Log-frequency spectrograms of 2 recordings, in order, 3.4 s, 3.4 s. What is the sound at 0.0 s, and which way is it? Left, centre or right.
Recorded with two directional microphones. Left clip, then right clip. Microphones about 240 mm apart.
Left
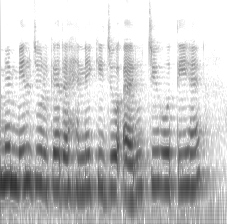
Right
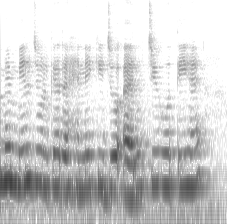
A woman's voice, left.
